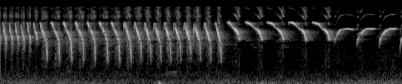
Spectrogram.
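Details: Canary singing to prompt other canaries and train young ones: a fast, even trill of repeated notes for two seconds, followed by slower, looping downward-sweeping whistles.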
